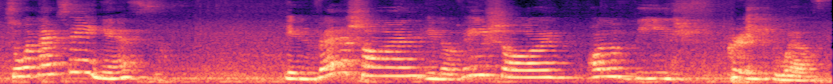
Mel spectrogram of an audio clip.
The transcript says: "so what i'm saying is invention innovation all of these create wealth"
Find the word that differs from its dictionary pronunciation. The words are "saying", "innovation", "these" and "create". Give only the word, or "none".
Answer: these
